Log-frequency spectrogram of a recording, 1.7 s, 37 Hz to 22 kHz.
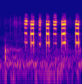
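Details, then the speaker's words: Metal detector on hot program 9 at 25 kHz swept over a single pound coin: crisp, even high beeps about six to seven a second, a clean solid non-ferrous coin signal. "That's your pound coin. Lovely straight line."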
